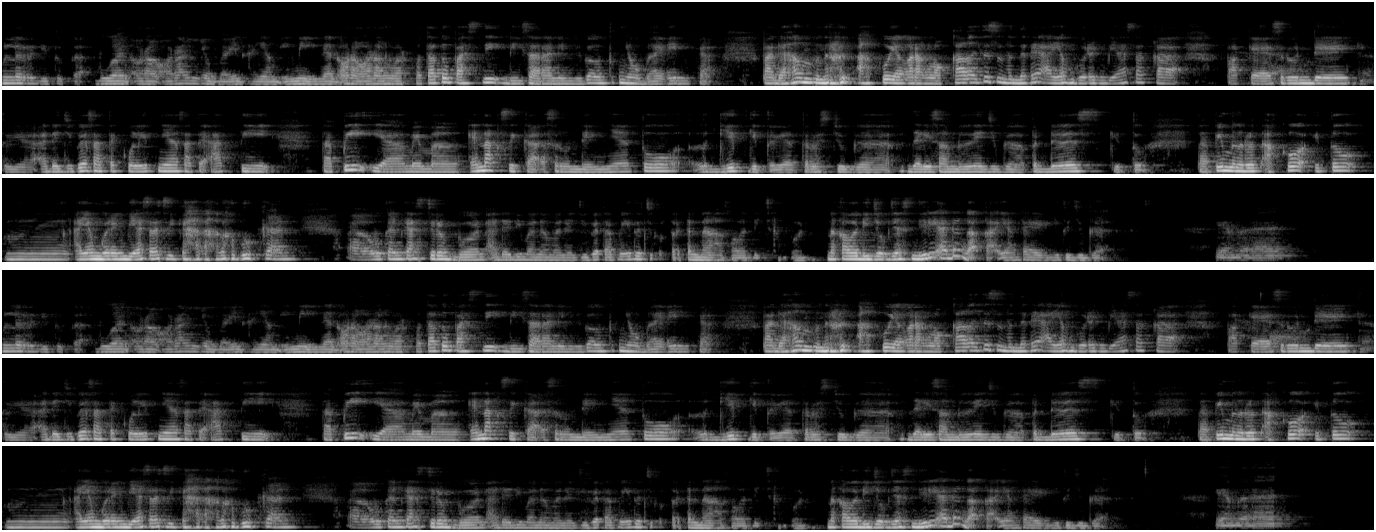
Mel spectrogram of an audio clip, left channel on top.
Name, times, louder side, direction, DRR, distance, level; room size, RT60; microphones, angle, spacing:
voice 1, 0.0-38.5, left 2 dB, 20° left, 10 dB, 0.3 m, -25 dB
voice 2, 12.3-13.8 22.8-22.9 33.2-33.4 39.3-40.2, right 2 dB, 65° right, 4 dB, 1.5 m, -40 dB
13.0 x 4.7 x 5.1 m, 0.72 s
head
